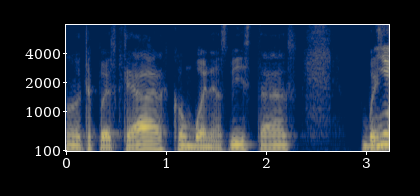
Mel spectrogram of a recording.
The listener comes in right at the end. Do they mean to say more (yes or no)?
yes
